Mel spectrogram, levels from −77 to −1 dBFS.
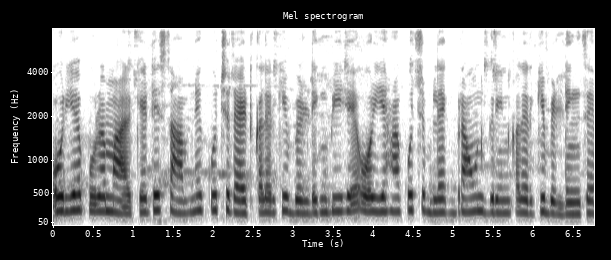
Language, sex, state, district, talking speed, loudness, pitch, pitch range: Hindi, male, Punjab, Fazilka, 205 wpm, -18 LUFS, 210 Hz, 195-225 Hz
